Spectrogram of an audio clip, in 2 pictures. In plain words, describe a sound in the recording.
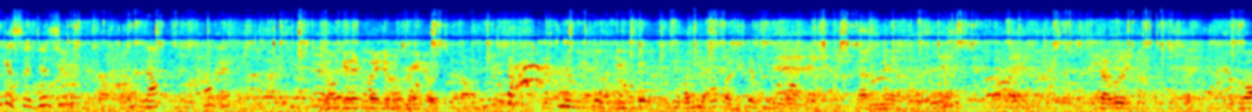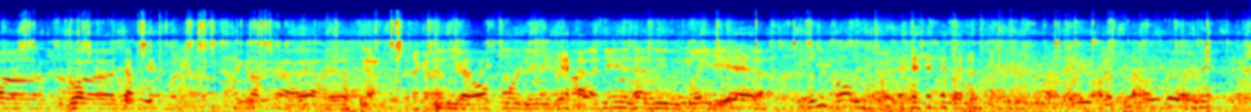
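A crowd of men and women chatters all around in a busy room.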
